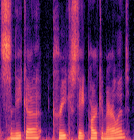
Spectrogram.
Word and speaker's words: Seneca: It's Burkittsville is the town, and then I don't know if I'm saying it right, Seneca Creek State Park in Maryland. How's it spelled? S-E-N-E-C-A.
